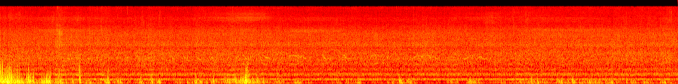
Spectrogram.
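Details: Honey bees hum steadily at an apiary hive beneath loud low rumbling bursts, strongest in the first seconds, that then settle into a softer continuous drone.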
